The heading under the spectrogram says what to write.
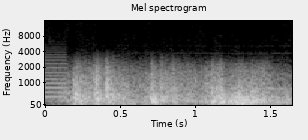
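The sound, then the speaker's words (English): A deep, loud rumble of thunder following a lightning strike rolls continuously, swelling in low, booming waves with a faint rain-like hiss underneath. “Thunder is a sound that comes right after a lightning bolt strikes.”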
